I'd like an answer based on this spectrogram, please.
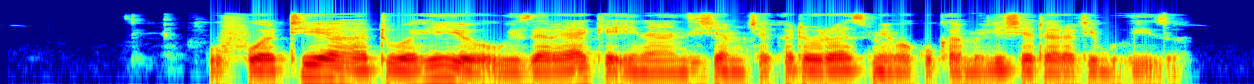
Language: Swahili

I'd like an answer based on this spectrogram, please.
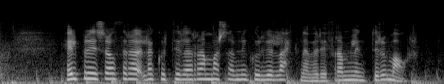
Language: Icelandic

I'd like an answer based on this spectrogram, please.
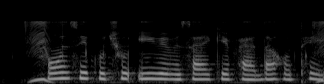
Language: Chhattisgarhi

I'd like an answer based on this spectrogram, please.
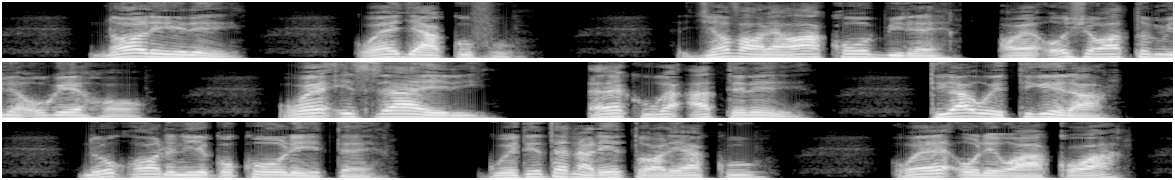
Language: Kikuyu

